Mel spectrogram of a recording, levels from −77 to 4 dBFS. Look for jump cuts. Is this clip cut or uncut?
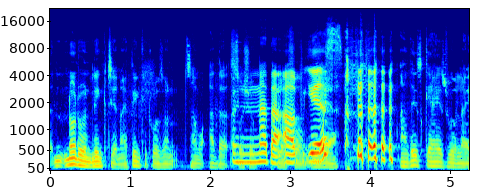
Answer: uncut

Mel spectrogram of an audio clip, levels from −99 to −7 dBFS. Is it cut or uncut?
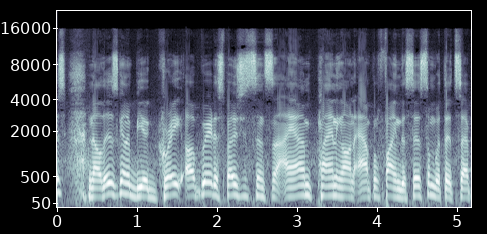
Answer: uncut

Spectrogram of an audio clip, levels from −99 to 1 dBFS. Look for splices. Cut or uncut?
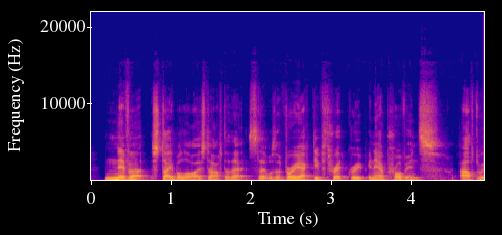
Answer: uncut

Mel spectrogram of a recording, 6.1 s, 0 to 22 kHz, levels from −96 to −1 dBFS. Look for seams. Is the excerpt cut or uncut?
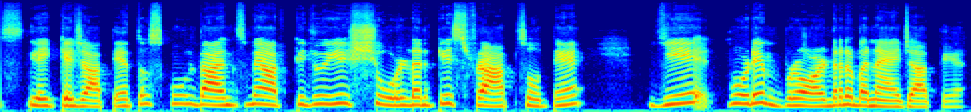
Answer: uncut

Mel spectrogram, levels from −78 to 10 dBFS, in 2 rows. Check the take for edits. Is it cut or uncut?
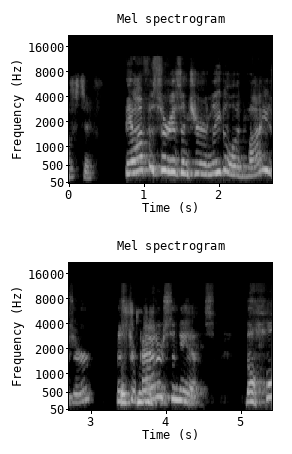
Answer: uncut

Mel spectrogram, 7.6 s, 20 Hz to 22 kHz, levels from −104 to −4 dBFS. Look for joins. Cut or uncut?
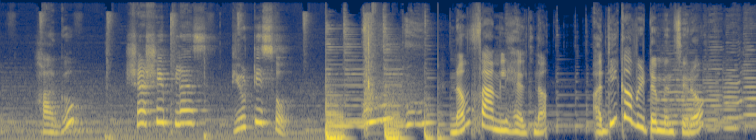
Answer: cut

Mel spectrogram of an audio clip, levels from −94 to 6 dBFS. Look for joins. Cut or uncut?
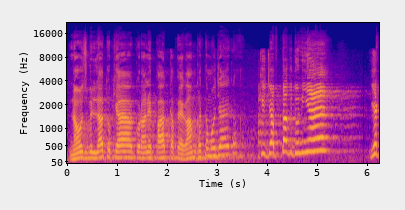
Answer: cut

